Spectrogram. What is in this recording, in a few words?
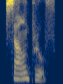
"Soundproof", Indian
